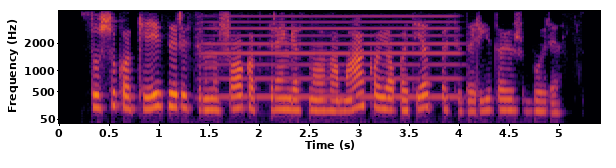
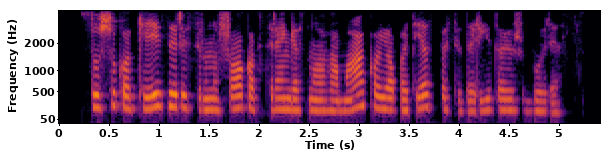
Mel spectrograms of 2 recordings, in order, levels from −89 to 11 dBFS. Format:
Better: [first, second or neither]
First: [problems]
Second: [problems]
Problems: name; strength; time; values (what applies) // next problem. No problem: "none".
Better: second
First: background sound (Bowed string instrument); 11 dB below the speech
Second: none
